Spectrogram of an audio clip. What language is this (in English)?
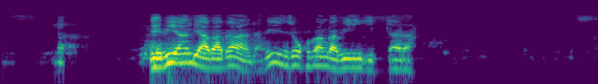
Ganda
